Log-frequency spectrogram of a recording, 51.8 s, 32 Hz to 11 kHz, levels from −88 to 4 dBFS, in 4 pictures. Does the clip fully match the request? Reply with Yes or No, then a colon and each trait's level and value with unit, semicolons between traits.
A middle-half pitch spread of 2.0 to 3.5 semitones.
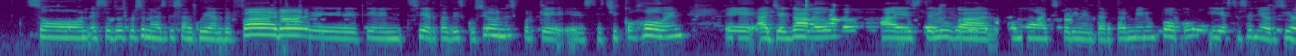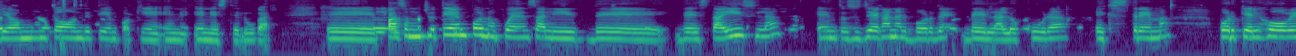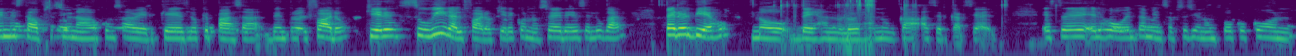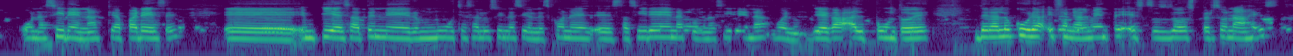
Yes: average, 2.9 semitones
